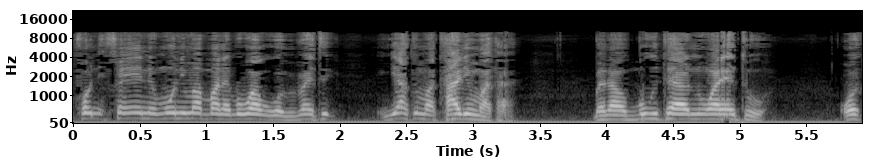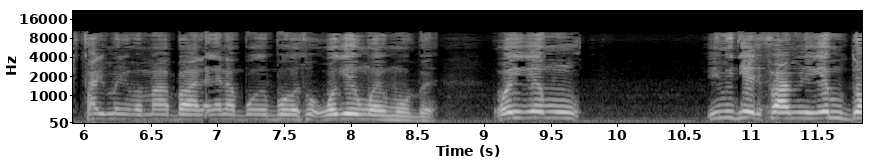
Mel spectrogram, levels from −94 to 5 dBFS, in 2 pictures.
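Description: Throughout the speech the sound is dull and smeared, with nothing above 10.2 kHz and a fizzy, grainy texture on sibilants. This is likely AAC compression: the encoder cuts high frequencies and coarsely quantises what remains, which fits a low bitrate near 32 kbps.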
